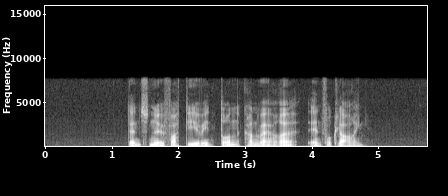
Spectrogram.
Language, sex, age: Norwegian, male, 43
